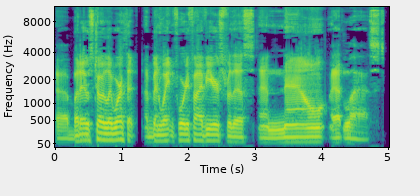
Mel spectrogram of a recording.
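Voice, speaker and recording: A man hosting a podcast, his voice scratchy from days of shouting, talking in a jovial, teasing, rambling way. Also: deep voice, normal speed. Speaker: podcast host. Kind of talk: casual podcast chat.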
